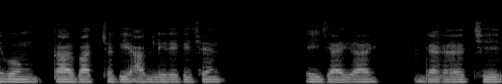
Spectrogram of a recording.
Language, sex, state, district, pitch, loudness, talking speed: Bengali, male, West Bengal, Dakshin Dinajpur, 115 Hz, -34 LUFS, 120 wpm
